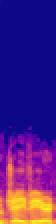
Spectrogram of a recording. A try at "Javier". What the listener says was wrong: Javier. Javier, not Javier. The J is silent. You pronounce it like a ha. Javier.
